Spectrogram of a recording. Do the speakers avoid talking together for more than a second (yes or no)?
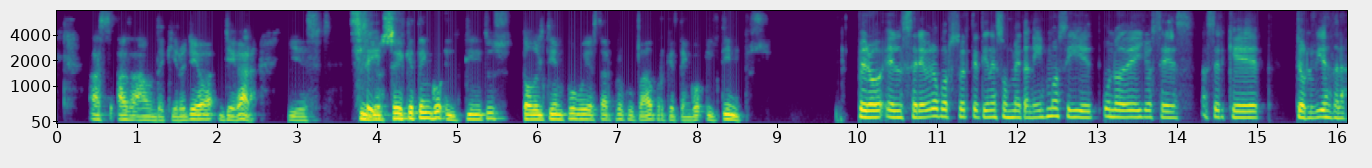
yes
